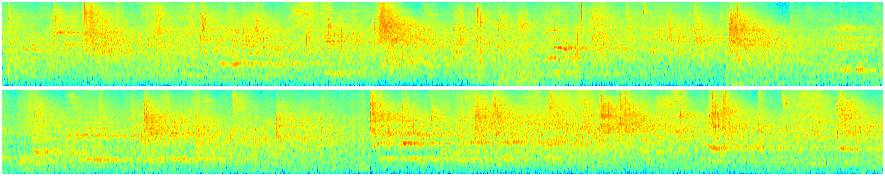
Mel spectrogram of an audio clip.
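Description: Ice hockey play in an arena: repeated sharp knocks and thuds of puck and sticks hitting the boards and each other, with distant players' shouts.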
